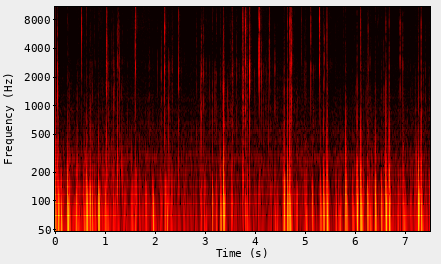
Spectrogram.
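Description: Long red nails tap and scratch the front of a flat, hand-sized Christmas gift tags cross-stitch kit, a printed card in plastic packaging held in front of the mic. Quick, dense taps mix with crinkly, bright scratches, and each sharp click carries a deep low thump.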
